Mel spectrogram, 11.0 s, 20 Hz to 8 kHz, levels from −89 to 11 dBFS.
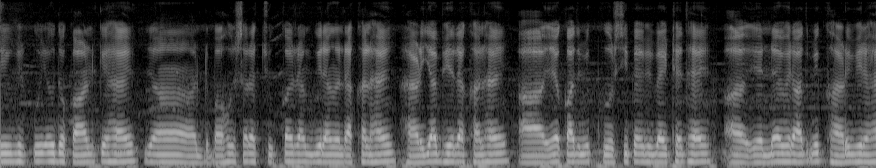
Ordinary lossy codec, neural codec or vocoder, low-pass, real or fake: none; none; none; real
